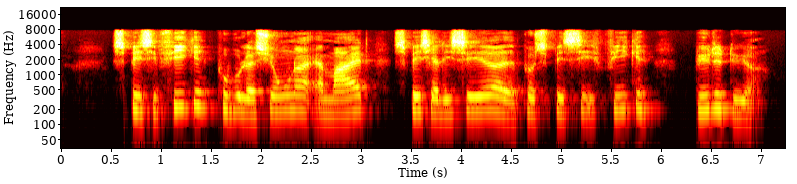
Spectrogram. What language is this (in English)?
Danish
